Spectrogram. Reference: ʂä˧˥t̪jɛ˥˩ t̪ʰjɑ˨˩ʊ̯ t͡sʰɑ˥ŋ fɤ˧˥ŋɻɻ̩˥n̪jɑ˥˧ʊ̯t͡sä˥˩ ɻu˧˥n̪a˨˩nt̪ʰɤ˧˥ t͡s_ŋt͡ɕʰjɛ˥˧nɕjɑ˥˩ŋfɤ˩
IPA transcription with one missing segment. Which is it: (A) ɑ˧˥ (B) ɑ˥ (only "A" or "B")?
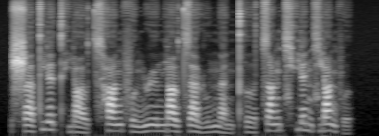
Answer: B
